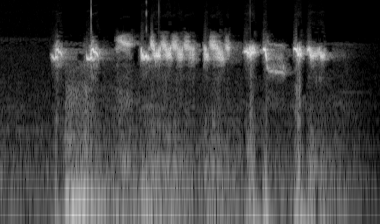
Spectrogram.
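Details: Orange-headed thrush lure song for training untrained birds: a dense run of clear whistled and warbled notes, fast varied phrases with short rising and falling slurs, lasting about three seconds in otherwise quiet surroundings.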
